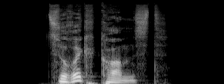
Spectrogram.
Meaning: second-person singular dependent present of zurückkommen
- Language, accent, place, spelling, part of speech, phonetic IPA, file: German, Germany, Berlin, zurückkommst, verb, [t͡suˈʁʏkˌkɔmst], De-zurückkommst.ogg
